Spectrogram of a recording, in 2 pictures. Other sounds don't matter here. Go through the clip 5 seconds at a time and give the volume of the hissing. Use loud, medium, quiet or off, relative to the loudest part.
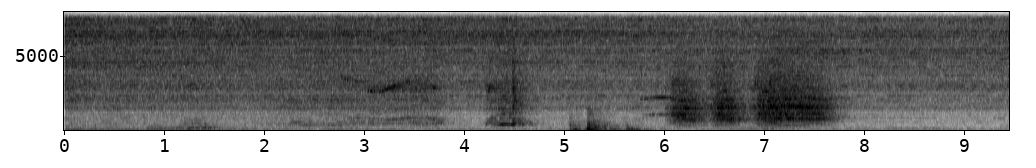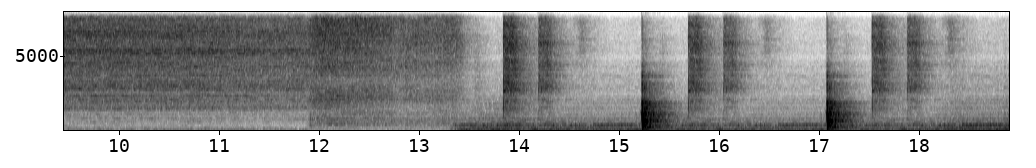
loud, medium, medium, loud.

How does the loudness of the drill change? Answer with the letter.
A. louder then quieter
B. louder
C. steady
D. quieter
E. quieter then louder
B.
